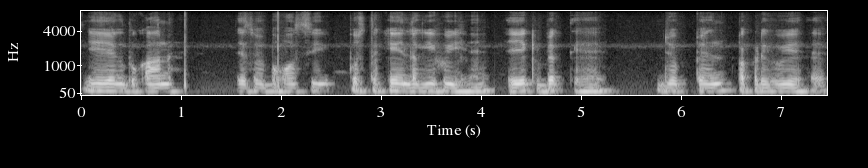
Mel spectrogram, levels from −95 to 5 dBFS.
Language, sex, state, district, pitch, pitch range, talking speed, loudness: Hindi, male, Uttar Pradesh, Muzaffarnagar, 95 Hz, 90-100 Hz, 145 wpm, -19 LUFS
